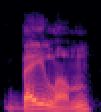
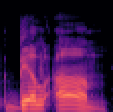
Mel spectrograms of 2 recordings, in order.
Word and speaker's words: Balaam: You notice how I changed the name subtly from my southern Balaam, which is the way I learned to pronounce it growing up, to Balaam. Balaam is actually the seer of talking donkey fame's name according to Semitic language, Balaam.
